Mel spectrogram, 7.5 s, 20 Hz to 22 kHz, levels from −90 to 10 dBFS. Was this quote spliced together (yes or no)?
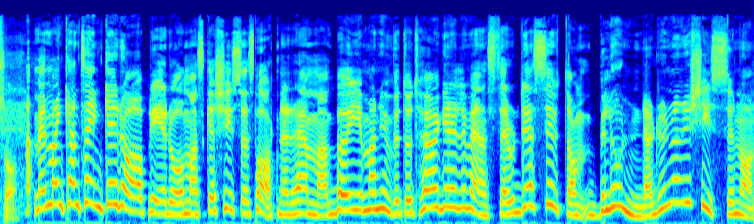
yes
